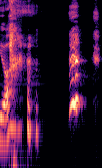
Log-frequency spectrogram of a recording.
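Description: A woman's voice making non-word sounds, acting out a reluctant little girl: a breathy exclamation with a wavering pitch, then after a short pause a brief voiced sound that turns into a laugh.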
